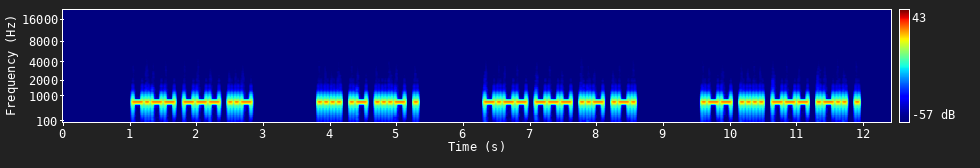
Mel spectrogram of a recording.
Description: Morse code, heard as a keyed tone, about 25 wpm, 700 Hz. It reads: YOU HAVE YOUR WHOLE
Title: 3x Word-Spacing - Sentences from Top 400 Words - 25wpm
